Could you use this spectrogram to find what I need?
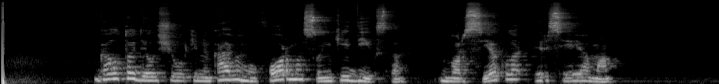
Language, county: Lithuanian, Tauragė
